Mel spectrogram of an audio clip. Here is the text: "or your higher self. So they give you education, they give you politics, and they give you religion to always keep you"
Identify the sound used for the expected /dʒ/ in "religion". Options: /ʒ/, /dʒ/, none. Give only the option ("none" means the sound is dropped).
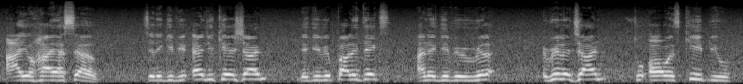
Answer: /dʒ/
